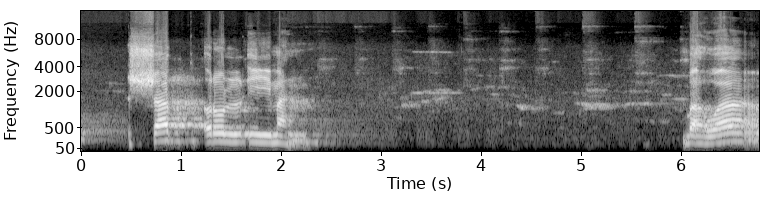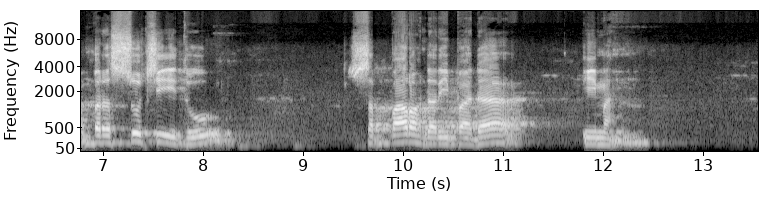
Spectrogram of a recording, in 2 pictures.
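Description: A man chants in a drawn-out melodic voice close to a microphone, with pauses between phrases.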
